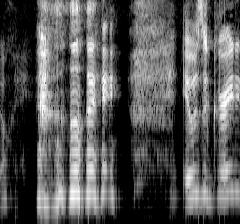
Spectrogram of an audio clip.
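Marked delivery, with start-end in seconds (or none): 0.0-1.2 loud, high laughing reply. Real, not acted. Mom giving in to her son's logic, laughing. 1.3-1.8 short trailing laugh. Real, not acted. Storyteller amused by her son's answer, laughing. Laughs after retelling the exchange.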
